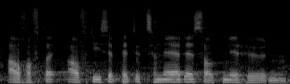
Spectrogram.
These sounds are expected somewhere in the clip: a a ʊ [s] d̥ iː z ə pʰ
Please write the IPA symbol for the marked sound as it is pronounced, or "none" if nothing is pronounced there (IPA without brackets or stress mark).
f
